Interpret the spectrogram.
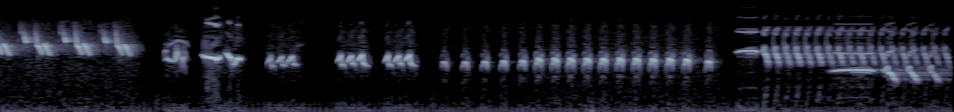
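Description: Bird song: a series of varied chirps and whistled trills, with a fast run of repeated notes, about eight a second, in the middle.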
